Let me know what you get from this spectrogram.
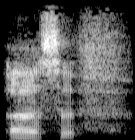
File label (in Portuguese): pronuncia de desculpe arabic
